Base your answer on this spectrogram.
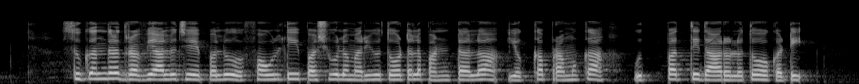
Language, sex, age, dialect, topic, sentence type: Telugu, female, 18-24, Southern, agriculture, statement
